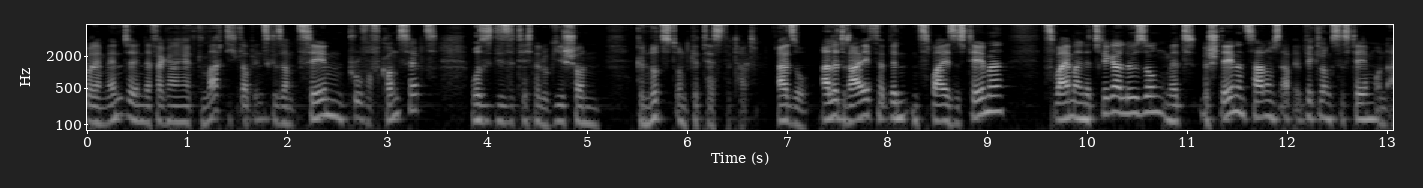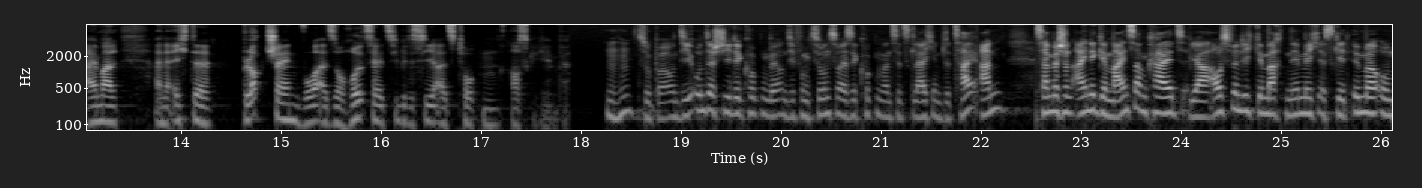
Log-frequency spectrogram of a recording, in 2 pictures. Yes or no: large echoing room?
no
